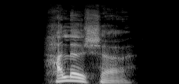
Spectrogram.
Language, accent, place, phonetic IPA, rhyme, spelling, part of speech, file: German, Germany, Berlin, [ˈhalɪʃɐ], -alɪʃɐ, hallischer, adjective, De-hallischer.ogg
- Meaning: inflection of hallisch: 1. strong/mixed nominative masculine singular 2. strong genitive/dative feminine singular 3. strong genitive plural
